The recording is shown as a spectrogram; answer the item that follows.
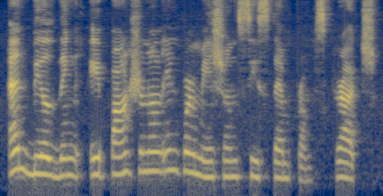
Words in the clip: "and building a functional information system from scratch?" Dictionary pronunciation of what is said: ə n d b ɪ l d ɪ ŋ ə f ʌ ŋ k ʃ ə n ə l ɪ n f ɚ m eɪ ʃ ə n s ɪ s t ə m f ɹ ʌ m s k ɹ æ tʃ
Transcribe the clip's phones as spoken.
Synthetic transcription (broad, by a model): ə n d b ɪ l d ɪ ŋ ə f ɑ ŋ ʃ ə n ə l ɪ n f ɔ m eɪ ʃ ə n s ɪ s t ə m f ɹ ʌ m s k ɹ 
